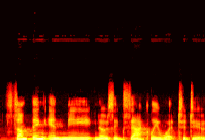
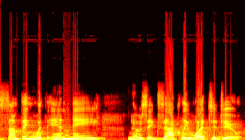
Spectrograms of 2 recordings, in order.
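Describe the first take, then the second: First: It is said calmly, without extra energy. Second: It is said with energy and enthusiasm.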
